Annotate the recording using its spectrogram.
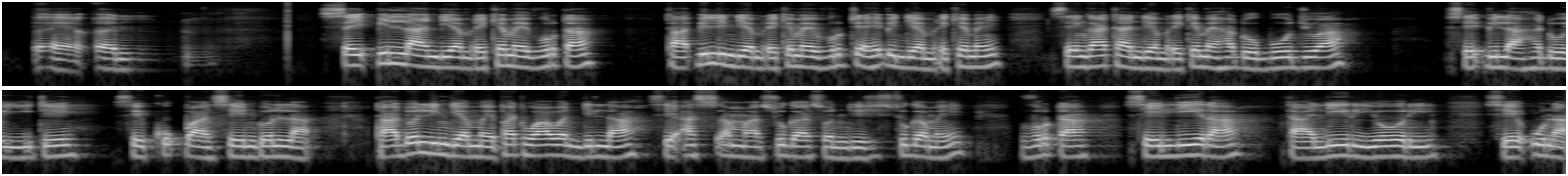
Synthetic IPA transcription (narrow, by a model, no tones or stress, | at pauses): sajɓilːandijamɾɛkɛmajvuɾta | taɓilːindijamɾɛkɛmajvuɾtɛaheɓɛndijamɾɛkɛmaj | sajŋɡatandijamɾɛkɛmajɦadɔbod͡ʒuwa | sajɓilːaɦadɔjitɛ | sɛjkuɓasɛjndɔlːa | tadolːindijamːajpatwawandilːasɛjʔasamːasuɡasɔndisuɡamaj | vuɾta | sɛjliɾa | taliɾijoɾi | sɛjʔuna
